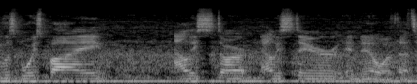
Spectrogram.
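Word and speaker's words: Alistair Abell: and apparently spidey was voiced by ali star alistair and noah that's how you say his name who remembers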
